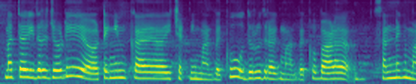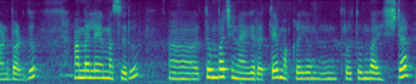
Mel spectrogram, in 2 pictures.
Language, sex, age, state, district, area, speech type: Kannada, female, 30-45, Karnataka, Dharwad, rural, spontaneous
